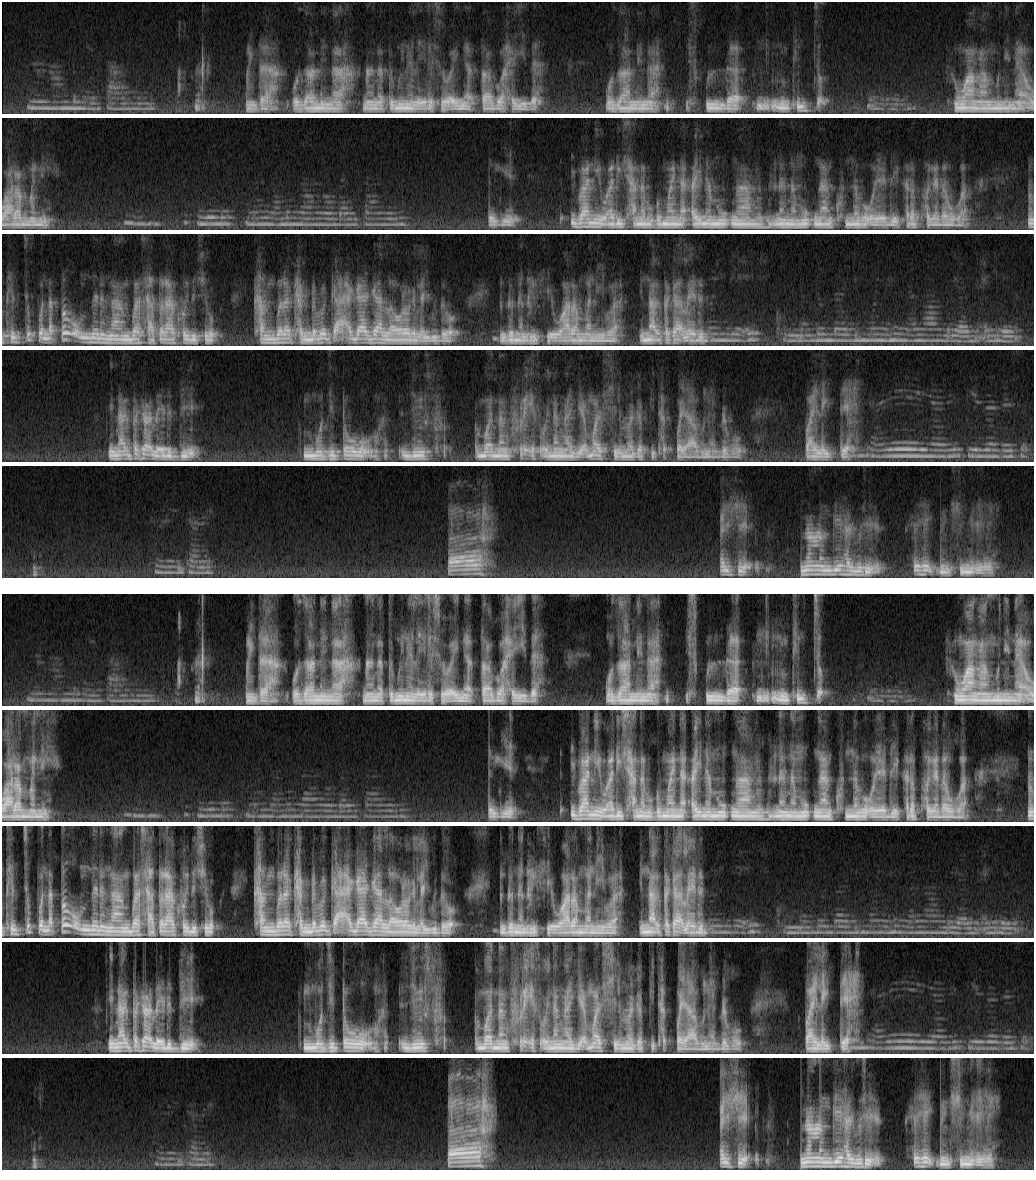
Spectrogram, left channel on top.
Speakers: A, on the left (about 80°); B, on the right (about 75°).
A: ꯑ ꯉꯥꯡꯕꯅꯤꯅ ꯇꯥꯕꯅꯤꯅ
B: <unintelligible> ꯃꯣꯏꯗ ꯑꯣꯖꯥꯅꯤꯅ ꯅꯪꯅ ꯇꯨꯃꯤꯟꯅ ꯂꯩꯔꯁꯨ ꯑꯩꯅ ꯇꯥꯕ ꯍꯩꯗ ꯑꯣꯖꯥꯅꯤꯅ
A: <unintelligible>
B: ꯁ꯭ꯀꯨꯜꯗ ꯅꯨꯡꯊꯤꯟ ꯆ
A: ꯎꯝ
B: ꯋꯥ ꯉꯥꯡꯕꯅꯤꯅ ꯋꯥꯔꯝꯃꯅꯤ
A: ꯎꯝꯝ ꯑꯗꯨꯅꯦ ꯅꯪꯅ ꯑꯃꯨꯛ ꯉꯥꯡꯔꯨꯕꯩ ꯇꯥꯒꯦ
B: ꯑꯩꯈꯣꯏꯒꯤ ꯏꯕꯥꯅꯤ ꯋꯥꯔꯤ ꯁꯥꯟꯅꯕꯒꯨꯝꯃꯥꯏꯅ ꯑꯩꯅ ꯑꯃꯨꯛ ꯉꯥꯡ ꯅꯪꯅ ꯑꯃꯨꯛ ꯉꯥꯡ ꯈꯨꯝꯅꯕ ꯑꯣꯏꯔꯗꯤ ꯈꯔ ꯐꯒꯗꯧꯕ ꯅꯨꯡꯊꯤꯜ ꯆꯨꯞꯄ ꯅꯥꯇꯣꯝꯗꯅ ꯉꯥꯡꯕ ꯁꯥꯇ꯭ꯔ ꯑꯩꯈꯣꯏꯗꯨꯁꯨ ꯈꯪꯕ꯭ꯔꯥ ꯈꯪꯗꯕ꯭ꯔꯥ ꯒꯒꯒ ꯂꯧꯔꯒ ꯂꯩꯕꯗꯣ
A: ꯎꯝ
B: ꯑꯗꯨꯅ ꯅꯪꯁꯤ ꯋꯥꯔꯝꯃꯅꯦꯕ ꯏꯅꯥ ꯇꯦꯂꯦ
A: ꯃꯣꯏꯗꯤ ꯈꯨꯝꯗꯕ ꯑꯗꯨꯝ ꯂꯥꯏꯅꯤ ꯃꯣꯏꯅ ꯍꯦꯟꯅ ꯉꯥꯡꯕ ꯌꯥꯅꯤ ꯑꯩ ꯍꯦꯟꯅ
B: ꯆꯤꯅꯗꯒꯥ ꯂꯩꯔꯗꯤ ꯃꯣꯖꯤꯇꯣ ꯖꯨꯁ ꯑꯃ ꯅꯪ ꯐ꯭ꯔꯦꯁ ꯑꯣꯏꯅꯉꯥꯏꯒꯤ ꯑꯃ ꯁꯦꯝꯂꯒ ꯄꯤꯊꯛꯄ ꯌꯥꯕꯅꯦ ꯑꯗꯨꯕꯨ ꯎꯄꯥꯏ ꯂꯩꯇꯦ
A: ꯝ ꯌꯥꯔꯦ ꯌꯥꯔꯦ ꯄꯤꯖꯥ ꯗ꯭ꯔꯦꯁ
B: ꯑ
A: ꯊꯅ ꯊꯂꯦ
B: ꯑ
A: ꯎ
B: ꯑꯩꯁꯤ ꯉꯥꯡꯒꯦ ꯍꯥꯏꯕꯁꯤ ꯍꯦꯛ ꯍꯦꯛ ꯅꯤꯡꯁꯤꯡꯉꯛꯑꯦ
